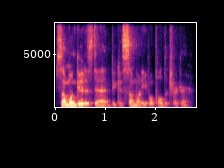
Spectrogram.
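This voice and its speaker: A man playing a principled, earnest gunslinger in a tabletop role-play, speaking deliberately in halting phrases. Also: low-pitched, animated, darkish tone. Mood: earnest, resolute.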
